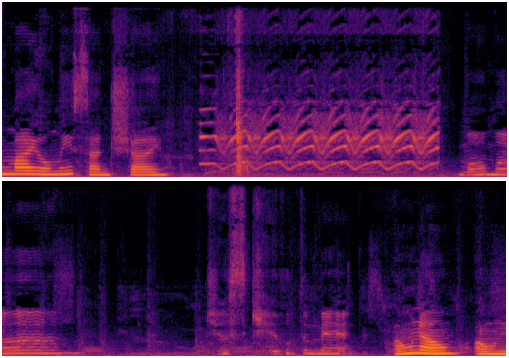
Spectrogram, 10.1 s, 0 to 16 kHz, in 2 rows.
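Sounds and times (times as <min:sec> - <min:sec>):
police siren yelp: 0:02.0 - 0:04.4.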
